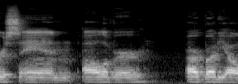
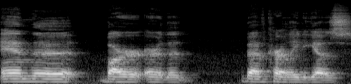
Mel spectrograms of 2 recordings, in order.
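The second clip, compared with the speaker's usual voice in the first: ordinary delivery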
